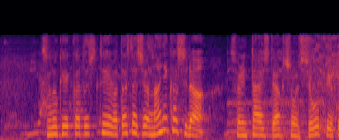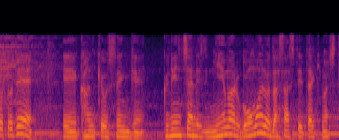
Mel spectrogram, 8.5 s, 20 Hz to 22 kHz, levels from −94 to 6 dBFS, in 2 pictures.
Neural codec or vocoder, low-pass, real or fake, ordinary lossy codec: codec, 16 kHz, 8 kbps, FunCodec, trained on Chinese and English, 25 frames a second; none; fake; none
